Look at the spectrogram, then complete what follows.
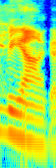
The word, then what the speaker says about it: Bianca: was talking about, that is it Bianca or Blanca? I'm getting confused. I can't tell what Bianca. Yeah, Bianca. It is Bianca.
